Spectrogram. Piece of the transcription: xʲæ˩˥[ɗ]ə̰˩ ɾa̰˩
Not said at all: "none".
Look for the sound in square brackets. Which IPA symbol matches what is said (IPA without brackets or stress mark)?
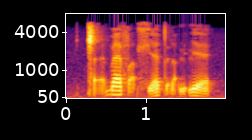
t̪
